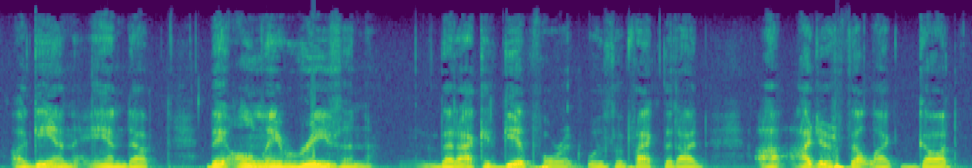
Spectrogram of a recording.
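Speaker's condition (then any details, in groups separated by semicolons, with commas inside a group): Parkinson's; tremors as early symptom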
